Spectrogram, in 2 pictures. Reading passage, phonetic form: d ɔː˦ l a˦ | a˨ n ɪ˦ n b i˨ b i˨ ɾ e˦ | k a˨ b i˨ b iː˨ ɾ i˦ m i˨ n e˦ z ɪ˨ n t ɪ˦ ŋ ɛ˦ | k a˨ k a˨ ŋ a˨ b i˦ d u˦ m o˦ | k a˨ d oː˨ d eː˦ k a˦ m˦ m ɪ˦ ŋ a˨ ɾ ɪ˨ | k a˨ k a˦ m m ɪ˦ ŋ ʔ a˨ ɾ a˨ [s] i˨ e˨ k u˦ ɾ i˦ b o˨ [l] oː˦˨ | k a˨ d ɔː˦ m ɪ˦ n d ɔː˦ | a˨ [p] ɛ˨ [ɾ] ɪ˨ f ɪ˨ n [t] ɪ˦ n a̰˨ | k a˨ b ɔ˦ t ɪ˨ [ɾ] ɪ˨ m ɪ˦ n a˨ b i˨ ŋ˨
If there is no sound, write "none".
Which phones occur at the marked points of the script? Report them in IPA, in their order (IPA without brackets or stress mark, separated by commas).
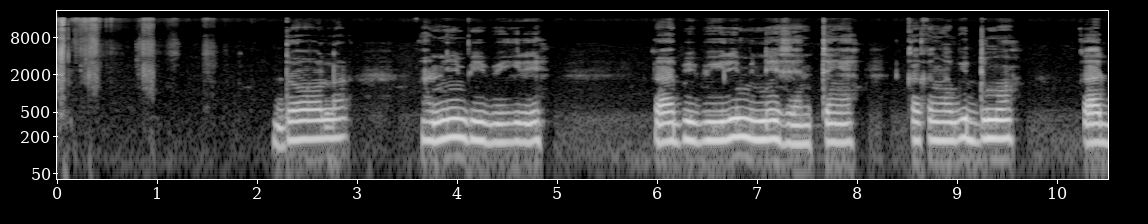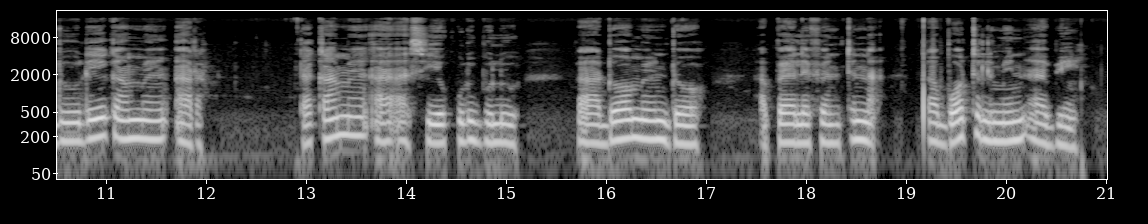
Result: s, l, p, l, t, l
